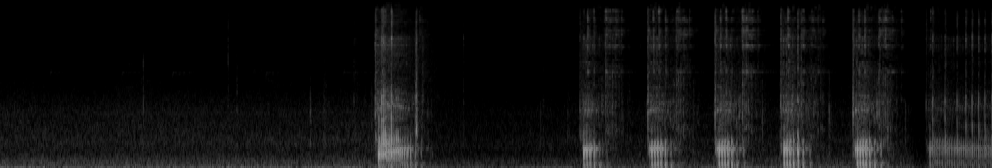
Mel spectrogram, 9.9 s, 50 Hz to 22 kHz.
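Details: Redmax 5000 chainsaw after only change, a wide-open exhaust port muffler: idle then five clean full-throttle blasts screaming to high revs; noticeably faster.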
